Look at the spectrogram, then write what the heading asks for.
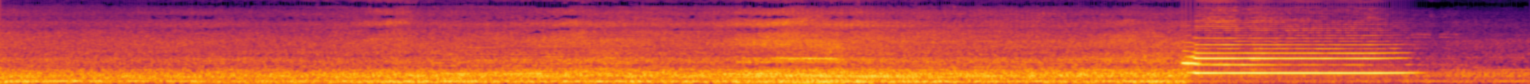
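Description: Indian Railways electric locomotive and coaches rolling past with a steady low rumble on the rails. About twelve seconds in, a single loud train horn blast sounds for about two seconds and cuts off sharply.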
